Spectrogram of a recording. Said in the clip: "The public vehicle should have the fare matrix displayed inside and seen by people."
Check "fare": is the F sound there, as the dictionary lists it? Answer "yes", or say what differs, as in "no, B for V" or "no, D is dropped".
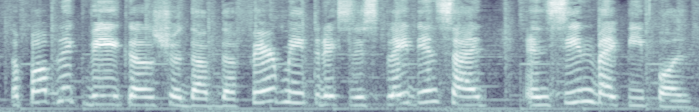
yes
